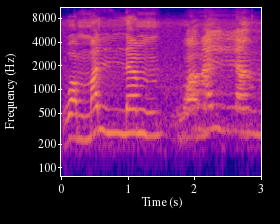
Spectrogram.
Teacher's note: نون ساکن کے بعد لام ہے اور لام اور را دونوں میں بے غنہ ادغام ہوتا ہے، اس لیے ہم نے ایسے پڑھا جیسے میم کو لام کے ساتھ ملا رہے ہیں.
